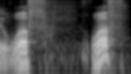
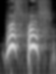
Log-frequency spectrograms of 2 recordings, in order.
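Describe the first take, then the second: First: A weak, lazy bark that barely tries; horrible dog impression. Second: High, loud yappy bark; better dog impression. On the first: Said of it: "That was a horrible dog impression". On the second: Teacher redoes the bark for the class, high and loud. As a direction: bark it out like an eager little dog. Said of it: "that's a little better". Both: Shown as a demonstration.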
